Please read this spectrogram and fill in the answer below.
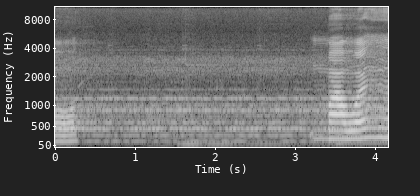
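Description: Javanese chant-like singing over gamelan: a held note with a wide vibrato ends just after the start, a quieter stretch of low sustained tones follows, and a loud wavering sung phrase comes in about three seconds in.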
